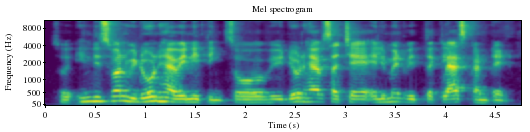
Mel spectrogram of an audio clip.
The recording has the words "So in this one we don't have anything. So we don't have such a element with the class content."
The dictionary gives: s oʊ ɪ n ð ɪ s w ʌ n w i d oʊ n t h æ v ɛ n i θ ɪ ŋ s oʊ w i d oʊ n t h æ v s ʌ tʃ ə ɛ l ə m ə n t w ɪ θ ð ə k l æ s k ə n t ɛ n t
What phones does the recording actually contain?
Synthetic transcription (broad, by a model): s oʊ ɪ n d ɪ s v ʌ n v i d oʊ n t h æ v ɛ n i t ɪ ŋ s oʊ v i d oʊ n t h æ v s ʌ tʃ ə ɛ l ə m ə n t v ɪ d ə k l æ s k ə n t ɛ n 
